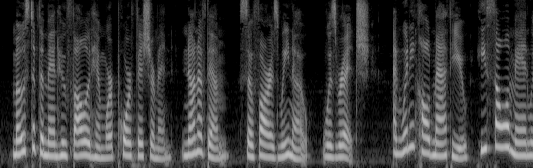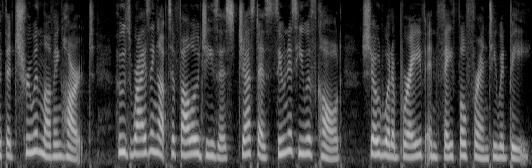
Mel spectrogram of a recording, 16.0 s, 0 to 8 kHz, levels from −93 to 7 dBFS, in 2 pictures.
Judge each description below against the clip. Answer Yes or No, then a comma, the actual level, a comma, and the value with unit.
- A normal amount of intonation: Yes, average, 4.3 semitones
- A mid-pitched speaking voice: No, high, 225 Hz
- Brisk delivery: Yes, fast, 220 wpm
